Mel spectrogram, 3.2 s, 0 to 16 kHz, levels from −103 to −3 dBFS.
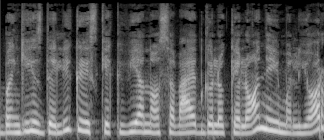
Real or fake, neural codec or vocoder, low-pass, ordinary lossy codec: fake; vocoder, 44.1 kHz, 128 mel bands every 512 samples, BigVGAN v2; 14.4 kHz; MP3, 64 kbps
